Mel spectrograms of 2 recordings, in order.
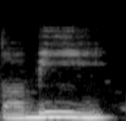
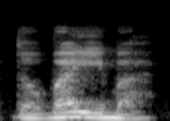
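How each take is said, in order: First: A short i vowel follows the b sound. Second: An ai vowel follows the b sound. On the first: The speaker calls it right. "tapi tobi" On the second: The speaker calls it wrong.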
